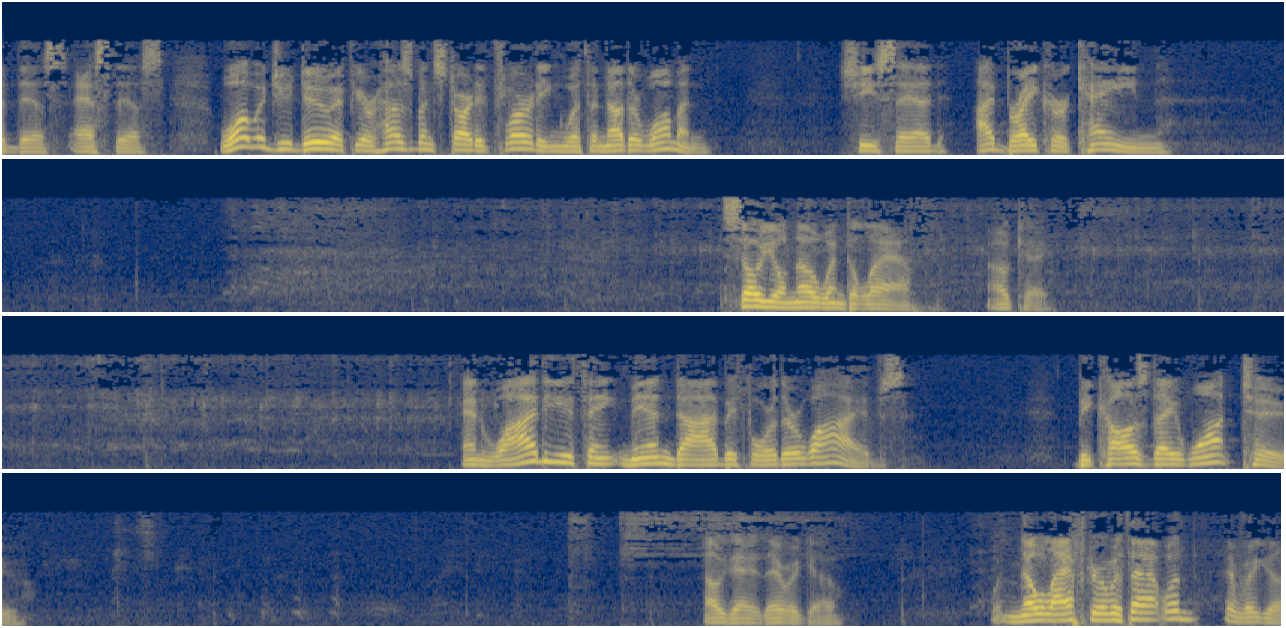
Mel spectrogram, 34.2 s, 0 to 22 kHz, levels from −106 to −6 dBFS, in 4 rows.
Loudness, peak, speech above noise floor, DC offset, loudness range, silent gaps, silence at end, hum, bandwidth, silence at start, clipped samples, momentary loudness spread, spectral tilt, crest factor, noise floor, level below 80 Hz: -27 LUFS; -8 dBFS; 48 dB; under 0.1%; 13 LU; none; 0 s; none; 8 kHz; 0 s; under 0.1%; 17 LU; -5.5 dB/octave; 22 dB; -74 dBFS; -58 dBFS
